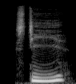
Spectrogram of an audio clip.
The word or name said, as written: stigen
